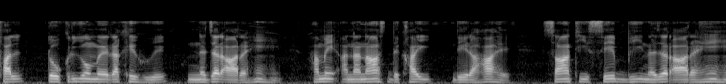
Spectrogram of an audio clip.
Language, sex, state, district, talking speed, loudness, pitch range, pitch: Hindi, male, Chhattisgarh, Bilaspur, 190 wpm, -22 LUFS, 110-125 Hz, 115 Hz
